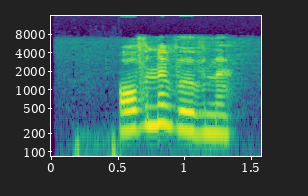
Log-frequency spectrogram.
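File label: "овны-вывны" Komi-Zyrian, female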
